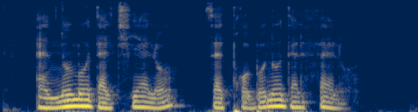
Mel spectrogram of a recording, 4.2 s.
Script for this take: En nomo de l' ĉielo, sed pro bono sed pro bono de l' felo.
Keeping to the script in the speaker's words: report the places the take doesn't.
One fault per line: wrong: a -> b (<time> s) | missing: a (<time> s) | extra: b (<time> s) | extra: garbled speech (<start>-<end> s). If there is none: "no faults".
missing: sed pro bono (2.8 s)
